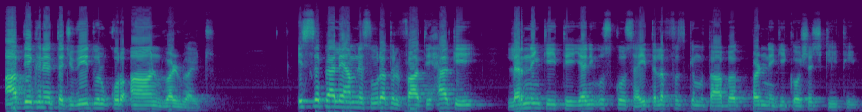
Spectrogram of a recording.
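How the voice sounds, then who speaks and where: A man teaching Quran pronunciation, explaining the rules patiently and words slowly to show how to say them. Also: on the high side, sharp tone. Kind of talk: explanatory lesson with slow recitation.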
